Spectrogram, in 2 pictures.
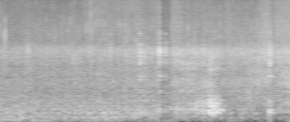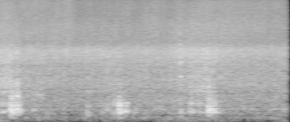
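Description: Green and dried chili paste sizzling steadily in hot oil with onions, garlic and ginger in a metal wok, the spice-frying stage of a curry. From about a second and a half in, a spatula stirs and scrapes through it in a series of strokes.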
